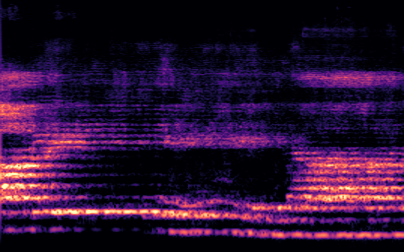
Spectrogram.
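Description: Male voices of a Saman dance troupe chanting in unison: a long drawn-out phrase of held notes whose pitch steps down about halfway through, with no clapping or body slaps.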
